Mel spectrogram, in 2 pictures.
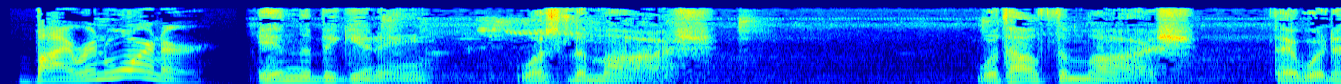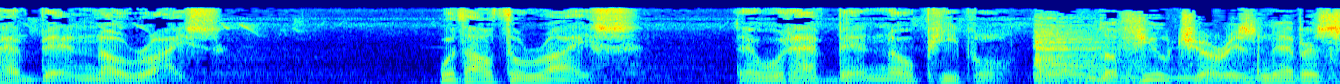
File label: male; Spotland Productions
